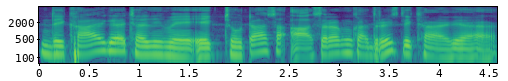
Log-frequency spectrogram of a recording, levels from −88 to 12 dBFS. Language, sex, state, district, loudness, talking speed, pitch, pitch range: Hindi, male, Jharkhand, Garhwa, -15 LUFS, 170 wpm, 135 Hz, 115-150 Hz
